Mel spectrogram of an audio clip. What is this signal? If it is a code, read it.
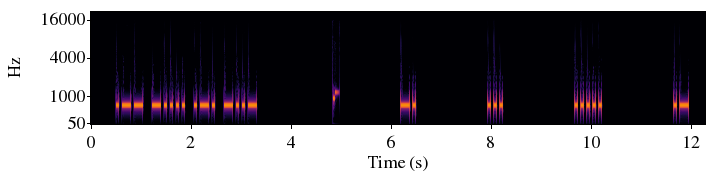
Morse code, heard as a keyed tone, about 20 wpm, spaced as for 9 wpm, 700 Hz. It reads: W6RX NS5A
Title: USA Call Signs - 4 Characters - 8x Character Spacing - 20wpm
